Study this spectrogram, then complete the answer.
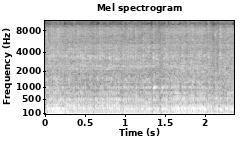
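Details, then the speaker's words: Ford V8 with old twin exhaust (fitted around 2007): deep, loud booming rumble swelling with revs after muffler replacement; sound comes from holed, rusted-out front resonator leaking, to be welded up. "It actually kind of sounds the same. The resonators make a mixed noise. That's where all the sound's coming from."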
